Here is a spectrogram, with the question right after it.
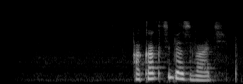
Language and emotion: Russian, neutral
